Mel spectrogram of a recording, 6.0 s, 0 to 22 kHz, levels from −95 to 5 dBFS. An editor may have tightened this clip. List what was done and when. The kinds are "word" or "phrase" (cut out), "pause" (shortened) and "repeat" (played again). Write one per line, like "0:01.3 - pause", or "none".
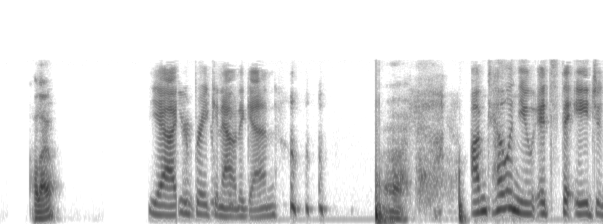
0:01.8 - word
